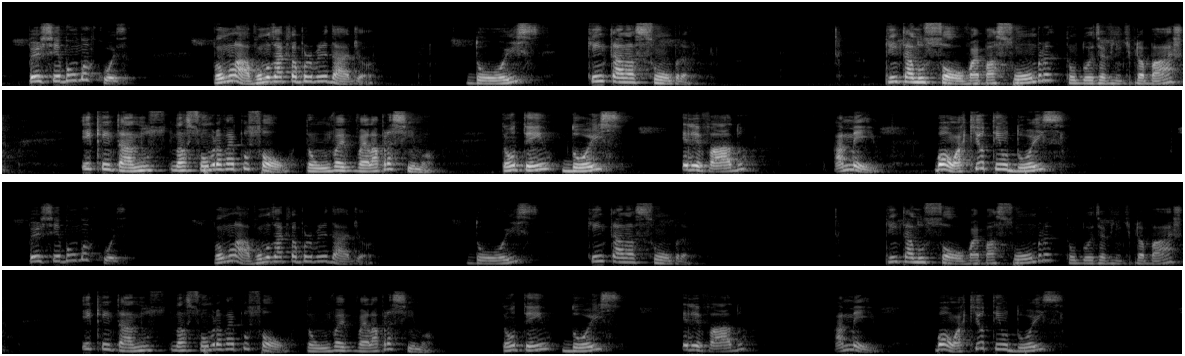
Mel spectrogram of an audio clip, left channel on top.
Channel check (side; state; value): right; quieter; 10.9 dB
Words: percebam uma coisa. Vamos lá, vamos usar aquela propriedade, ó. 2, quem está na sombra, quem está no sol vai para a sombra, então 2 vai vir aqui para baixo. E quem está na sombra vai para o sol, então 1 vai lá para cima. Ó. Então eu tenho 2 elevado a meio. Bom, aqui eu tenho 2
